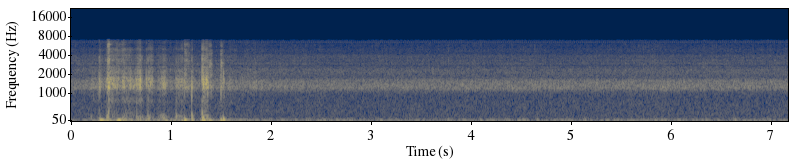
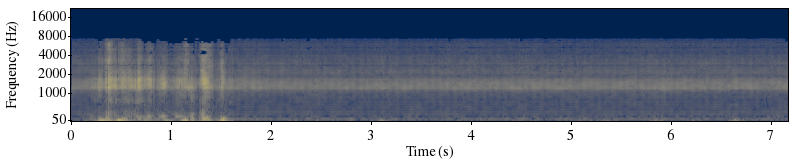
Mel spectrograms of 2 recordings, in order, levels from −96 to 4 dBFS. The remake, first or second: second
